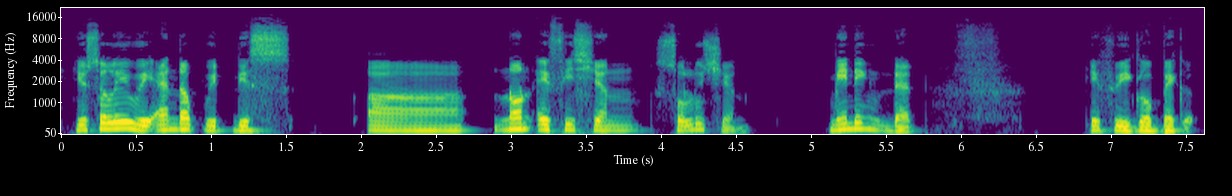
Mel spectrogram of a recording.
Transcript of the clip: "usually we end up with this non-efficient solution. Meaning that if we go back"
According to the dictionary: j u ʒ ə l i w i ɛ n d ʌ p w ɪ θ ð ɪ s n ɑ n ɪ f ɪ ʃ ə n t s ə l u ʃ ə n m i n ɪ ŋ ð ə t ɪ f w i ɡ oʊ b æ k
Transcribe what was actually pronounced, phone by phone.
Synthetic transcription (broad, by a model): j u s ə l i w i ɛ n d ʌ p w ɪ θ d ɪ s n ɑ n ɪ f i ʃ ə n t s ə l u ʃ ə n m i n ɪ ŋ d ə t ɪ f w i ɡ oʊ b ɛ k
